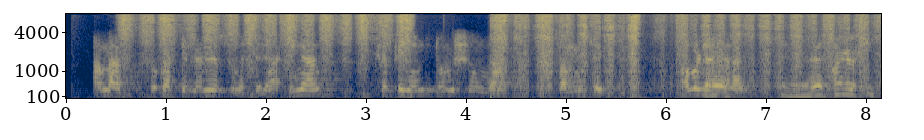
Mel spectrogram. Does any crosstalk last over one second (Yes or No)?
No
